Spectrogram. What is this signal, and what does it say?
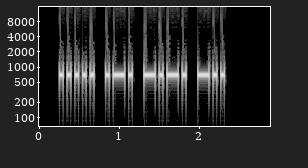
Morse code, heard as a keyed tone, about 25 wpm, 700 Hz. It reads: 5RCD
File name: practice / 25wpm / Four Letter-Number Combinations - 25wpm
